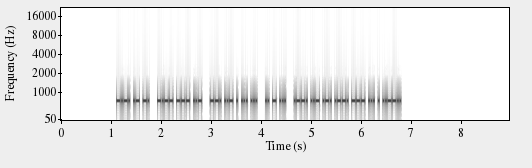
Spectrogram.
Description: Morse code, heard as a keyed tone, about 50 wpm, 700 Hz. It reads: CAN YOU GUESS ITS PURPOSE?
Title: Sentences from Top 1500 Words 50wpm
